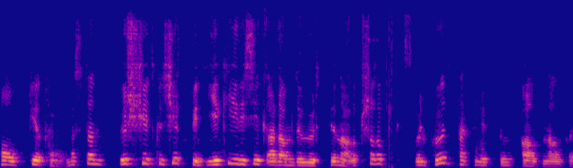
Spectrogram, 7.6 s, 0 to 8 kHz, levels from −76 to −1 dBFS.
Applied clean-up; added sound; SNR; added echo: neural mask model DeepFilterNet 3.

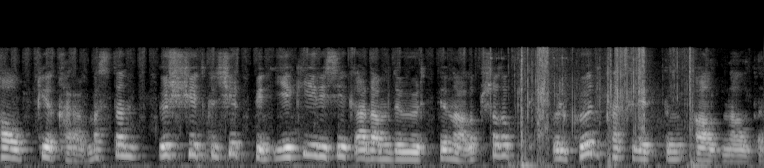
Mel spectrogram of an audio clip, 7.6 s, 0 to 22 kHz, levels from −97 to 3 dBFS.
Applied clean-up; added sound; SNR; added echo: none; Tearing; 18 dB; reverberation time 0.2 s.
